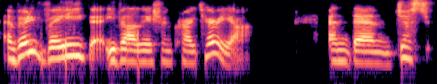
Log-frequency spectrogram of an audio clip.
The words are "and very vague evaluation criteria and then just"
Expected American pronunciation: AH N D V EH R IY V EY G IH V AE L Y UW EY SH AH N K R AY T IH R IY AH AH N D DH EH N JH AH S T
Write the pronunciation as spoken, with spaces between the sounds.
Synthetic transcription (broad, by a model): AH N V EH R IY V EY G IH V AE L Y UW EY SH AH N K R AY T IH R IY AH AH N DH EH N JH AH S T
